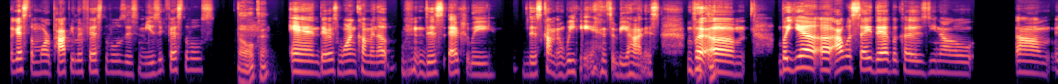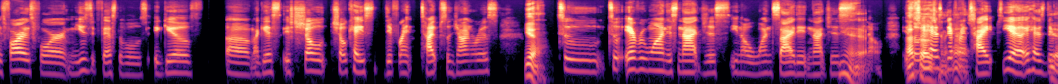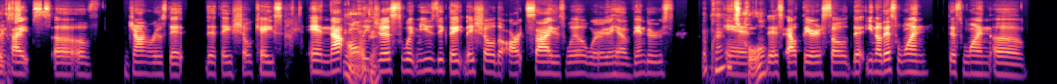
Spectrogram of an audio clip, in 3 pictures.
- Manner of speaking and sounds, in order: chuckle; laughing while speaking: "weekend"; other background noise; tapping
- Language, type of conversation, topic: English, unstructured, In what ways do community events help people connect and build relationships?
- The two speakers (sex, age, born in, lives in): female, 35-39, United States, United States; male, 35-39, United States, United States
